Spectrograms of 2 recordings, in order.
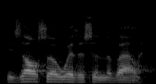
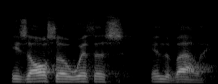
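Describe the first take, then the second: First: Softer, quicker "He's also with us in the valley"; whisper-near aside repeat; hushed preacher echo; soft fast echo. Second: Said in the usual way. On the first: Shown as a demonstration.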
